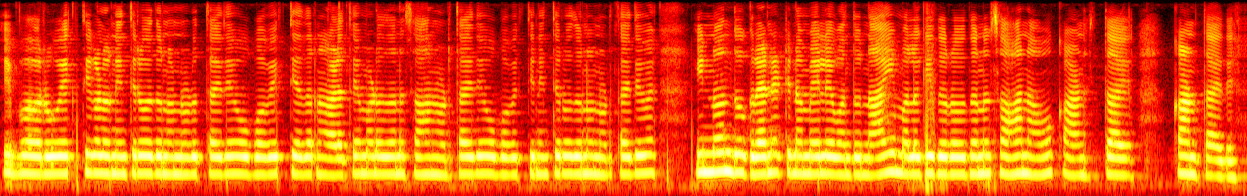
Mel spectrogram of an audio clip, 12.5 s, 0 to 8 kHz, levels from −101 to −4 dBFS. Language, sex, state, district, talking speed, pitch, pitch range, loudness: Kannada, female, Karnataka, Koppal, 145 wpm, 230 Hz, 230-235 Hz, -16 LUFS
